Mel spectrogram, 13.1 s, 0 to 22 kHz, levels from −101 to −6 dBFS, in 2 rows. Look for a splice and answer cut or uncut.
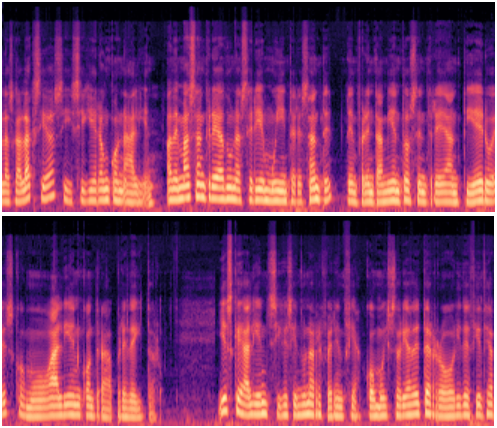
cut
